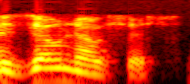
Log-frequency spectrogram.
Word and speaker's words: zoonosis: You can always, if you want to sound really smart, if you see something with the prefix zoo, you can say zoo and then you pronounce it that way. So a zoonosis, that makes you sound like I study zoology instead of zoology, but anyway, Z-O-O-N-O-S-E-S.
